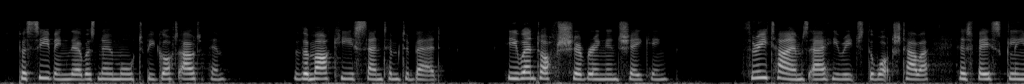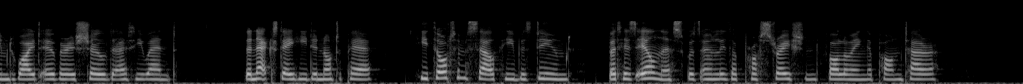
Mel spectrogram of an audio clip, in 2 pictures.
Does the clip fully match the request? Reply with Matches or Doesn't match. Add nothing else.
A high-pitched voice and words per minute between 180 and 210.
Matches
